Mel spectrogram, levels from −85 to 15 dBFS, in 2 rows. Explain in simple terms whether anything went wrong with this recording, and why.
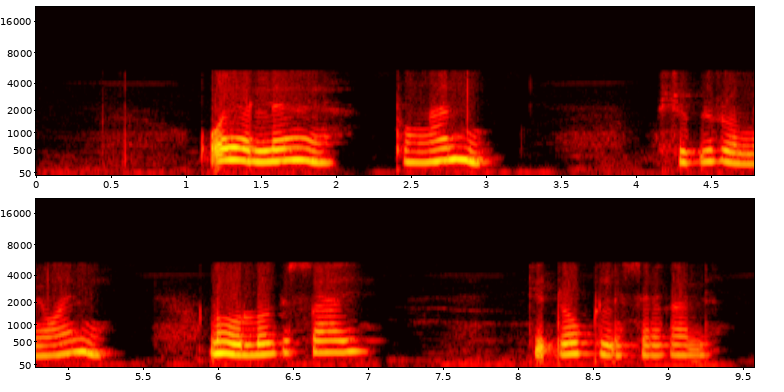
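The speech was stored with 4-bit ADPCM compression, which keeps each sample only as a coarse step away from a guess of where the sound should go. That rough rounding adds a gritty hiss that rises and falls with the voice across the whole clip, and sharp consonants come out harsh and distorted. Nothing is left above about 5.3 kHz, which points to a low sample rate and makes the voice sound dull and muffled.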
